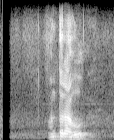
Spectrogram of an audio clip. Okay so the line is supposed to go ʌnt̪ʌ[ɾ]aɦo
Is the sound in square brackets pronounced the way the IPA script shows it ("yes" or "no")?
yes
